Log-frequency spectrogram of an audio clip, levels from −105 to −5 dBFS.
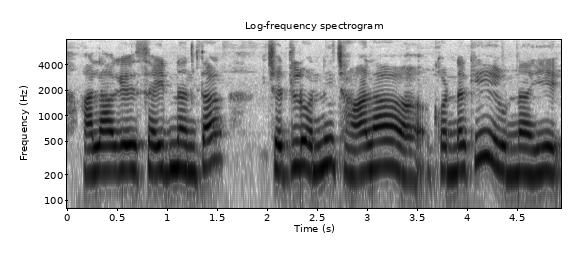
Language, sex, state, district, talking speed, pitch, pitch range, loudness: Telugu, female, Andhra Pradesh, Annamaya, 95 wpm, 225 Hz, 215-245 Hz, -12 LUFS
